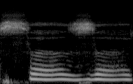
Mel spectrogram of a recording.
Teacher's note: फिर हमारा स, ज जो है ये एल्वियोलर हैं।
